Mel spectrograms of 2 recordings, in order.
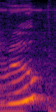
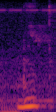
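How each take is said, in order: First: The first sound is a hard English R. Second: The first sound is a light D-like flap. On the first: "if you say roo, roo, it's okay" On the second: "Kind of got a D"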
